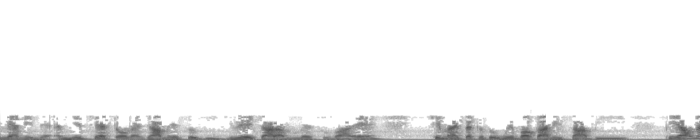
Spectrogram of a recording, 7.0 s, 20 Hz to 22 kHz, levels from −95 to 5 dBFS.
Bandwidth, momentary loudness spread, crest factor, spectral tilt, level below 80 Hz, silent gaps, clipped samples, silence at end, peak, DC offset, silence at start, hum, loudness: 4.1 kHz; 10 LU; 18 dB; -5 dB/octave; -68 dBFS; none; under 0.1%; 0 s; -16 dBFS; under 0.1%; 0 s; none; -33 LUFS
